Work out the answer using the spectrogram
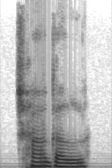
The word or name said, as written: chagal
